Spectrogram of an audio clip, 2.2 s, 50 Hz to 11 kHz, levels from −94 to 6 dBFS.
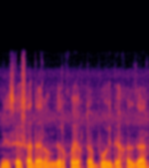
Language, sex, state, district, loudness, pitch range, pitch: Bengali, male, Assam, Hailakandi, -17 LUFS, 90-95 Hz, 90 Hz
